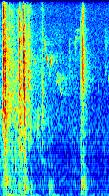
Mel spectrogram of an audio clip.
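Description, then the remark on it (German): A window in a council housing block in Ottakring is opened with a few quick clunks and a scraping rattle, followed by another sharp knock, while faint spring birdsong chirps in the background. “Ich mache das Fenster auf und die Vögel”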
